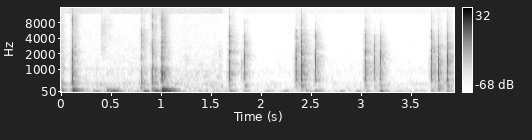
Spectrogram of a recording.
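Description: Long red nails tap and scratch across the resin bead face of a medium Mickey Mouse diamond painting on a framed wooden board held upright. Quick, dry clicks come in short clustered bursts, with a soft low thump under some taps and brief scratchy rasps between them.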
